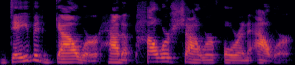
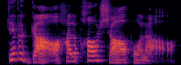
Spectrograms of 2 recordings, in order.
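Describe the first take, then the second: First: It is spoken in an American accent, R's pronounced. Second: It is spoken in a posh British accent, R's dropped. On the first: "I'm going to do it in America first" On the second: "leave off all those R's, ... make it into a diphthong"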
